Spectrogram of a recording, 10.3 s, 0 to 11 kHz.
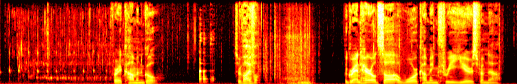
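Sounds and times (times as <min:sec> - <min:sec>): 
drink pouring into a glass: 0:00.0 - 0:02.8
speech: 0:02.3 - 0:03.2, 0:04.8 - 0:05.3, 0:06.9 - 0:10.1.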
